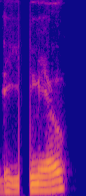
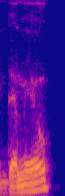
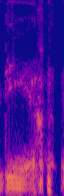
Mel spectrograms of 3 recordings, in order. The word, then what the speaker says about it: Demeo: We decided we're going to pronounce it Demeo. Some might say Demeo, but it should be Demeo.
